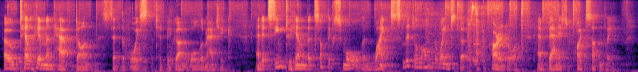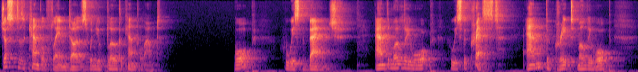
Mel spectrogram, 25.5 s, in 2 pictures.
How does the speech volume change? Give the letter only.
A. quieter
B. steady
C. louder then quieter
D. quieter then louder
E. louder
B.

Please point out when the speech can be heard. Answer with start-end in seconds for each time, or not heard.
0.0-15.9, 17.4-25.1.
